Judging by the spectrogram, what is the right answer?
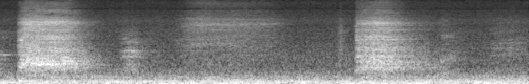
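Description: Heavy exhaled breaths during a workout, close and breathy, coming in three bursts spaced about every one and a half seconds with quieter noise between them.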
